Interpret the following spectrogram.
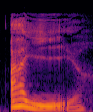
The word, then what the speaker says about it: haïr: Haïr. Okay, so keep in mind that here you will pronounce it like I. A-I-R. First H is not pronounced, okay, so A-I-R. Haïr.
